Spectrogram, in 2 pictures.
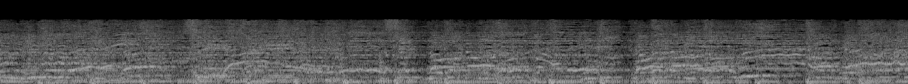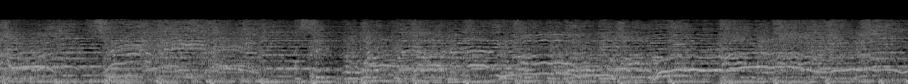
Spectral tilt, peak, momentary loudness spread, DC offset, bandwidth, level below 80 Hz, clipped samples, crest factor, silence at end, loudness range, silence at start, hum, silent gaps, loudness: -4 dB/octave; -14 dBFS; 2 LU; under 0.1%; 8.8 kHz; -40 dBFS; under 0.1%; 12 dB; 0 s; 1 LU; 0 s; none; none; -26 LUFS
